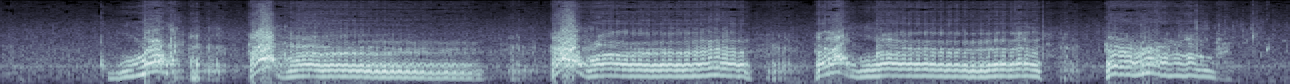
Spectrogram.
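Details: Jack Russell Terrier playing with water from a hose, giving four long, strained, yowling barks, each held about a second and sliding up at the start and down at the end, with short gaps and a faint steady hum behind.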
